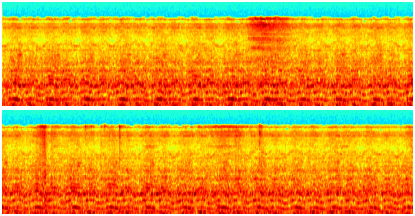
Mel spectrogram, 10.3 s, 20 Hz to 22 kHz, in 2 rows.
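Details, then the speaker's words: Mazda RX-8 after sitting overnight, rotary: laboured, slow starter cranking at about two strokes a second, never catching; the starter is dragging against a seized alternator pulley. "all right guys once again this was with the alternate pulley locked up"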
